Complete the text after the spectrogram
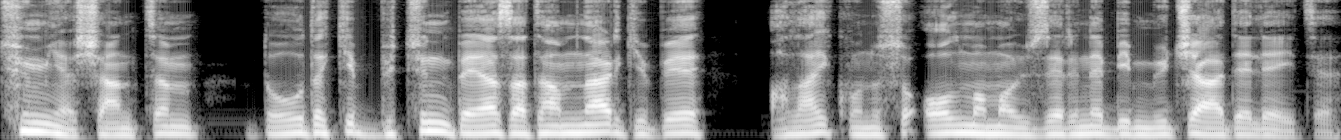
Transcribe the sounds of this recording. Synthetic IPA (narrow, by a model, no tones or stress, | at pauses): t̪ʰymjaʃant̪ʰɯm | d̪̥o̞ud̪acʰibyt̪ʰynbe̞jazad̪amlˠaɾɟibɪ | alˠajkʰo̞nusuʔo̞lˠmamayze̞ɾinɛbiɾmyd͡ʒaːd̪e̞lʲɛid̪̥ɪ̰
